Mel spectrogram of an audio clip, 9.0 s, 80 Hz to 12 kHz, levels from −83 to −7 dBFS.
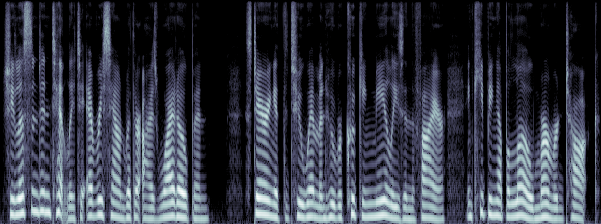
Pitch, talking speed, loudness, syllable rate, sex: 190 Hz, 200 wpm, -18 LUFS, 5.6 syllables/s, female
